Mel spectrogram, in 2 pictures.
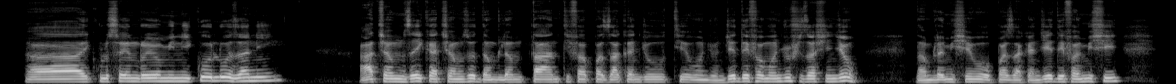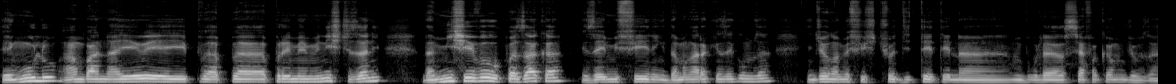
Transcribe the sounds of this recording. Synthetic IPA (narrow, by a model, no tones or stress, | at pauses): aekulusajniroewminikualuəzani | at͡ʃaminzajkat͡ʃamizod̪ambuləmit̪ant̪ifapazakaɳɖ͡ʐewt̪ievoaɳɖ͡ʐenɳd͡ʒed̪efəmaɳɖ͡ʐuʃizaʃiɳd͡ʒew | d̪ambuləmiʃevopazakəɳɖ͡ʐed̪eefəmiʃi | eŋuluambanaewe | pɾememinisʈ͡ʂizanid̪amiʃevoupazakəizajmifeniɲid̪amaŋaɾakinzajkuamizani | iɳd͡ʒewŋɡamifiʃi̥t͡ʃod̪it̪et̪enəmbuləsjafakamiɳd͡ʒewzani̥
